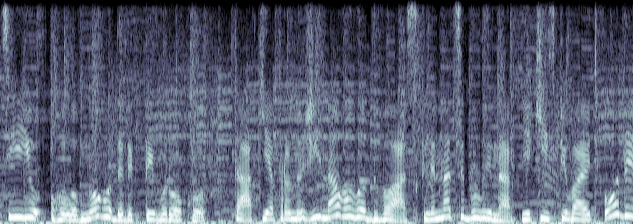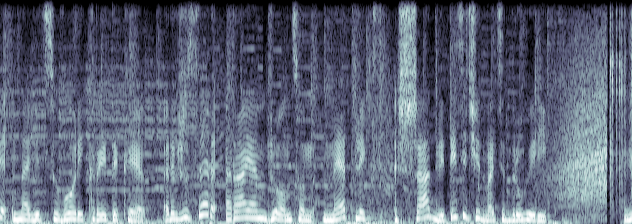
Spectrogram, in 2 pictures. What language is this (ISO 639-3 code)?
ukr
